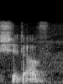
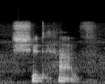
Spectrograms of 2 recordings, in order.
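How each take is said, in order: First: The second word sounds like of. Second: The second word sounds like have. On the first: The speaker calls it wrong. "sounds a bit like" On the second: The speaker calls it right. "actually it should be"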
